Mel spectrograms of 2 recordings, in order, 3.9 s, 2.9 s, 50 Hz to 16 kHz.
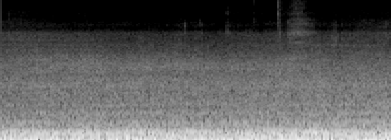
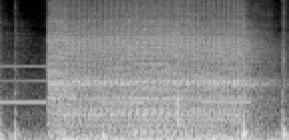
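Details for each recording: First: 2006 Subaru Legacy 2.5 at highway 55-60 mph after an unseated axle was blamed for a rumble-strip noise: even low road rumble, no rhythmic drone; no abnormal noise. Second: 2006 Subaru Legacy 2.5 automatic, AWD but front wheels not turning in drive: harsh two-second grinding burst when shifting to park; front axle not fully seated in the differential.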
